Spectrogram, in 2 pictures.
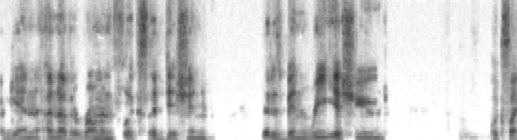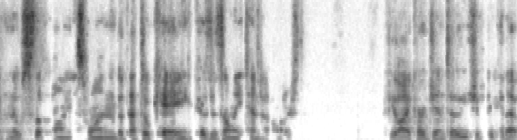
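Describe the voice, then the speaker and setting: Moderate-paced, somewhat breathy speech from a man of medium pitch, broken by long, frequent pauses, with a dry, close sound and no echo. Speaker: movie collector YouTuber. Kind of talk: casual product review. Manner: monotone.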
